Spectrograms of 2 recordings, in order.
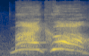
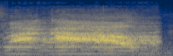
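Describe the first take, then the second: First: High, loud shout of a name; imitated yell. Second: Low, loud drawn-out roar; imitated yell. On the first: Heroine hunting the killer with an axe, imitated yell. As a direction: holler it like the movie heroine. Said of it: "She goes". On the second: Heroine with fire axe calling the killer out, imitated yell. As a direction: bellow the name long and deep. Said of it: "and she yells".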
